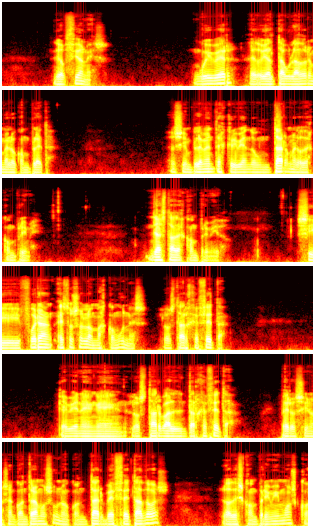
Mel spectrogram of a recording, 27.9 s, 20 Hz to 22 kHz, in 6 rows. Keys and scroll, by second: 0.0-1.9 typing, 3.2 Tab, 9.6 Return.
